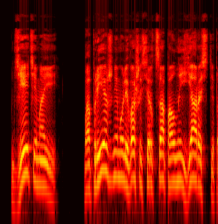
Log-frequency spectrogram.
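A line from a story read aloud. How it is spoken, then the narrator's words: Sung, resonant and clear. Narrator (Russian): пропел Базо звучным чистым голосом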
